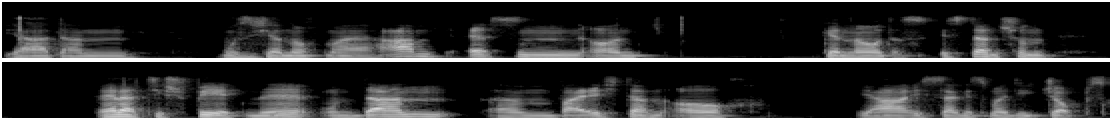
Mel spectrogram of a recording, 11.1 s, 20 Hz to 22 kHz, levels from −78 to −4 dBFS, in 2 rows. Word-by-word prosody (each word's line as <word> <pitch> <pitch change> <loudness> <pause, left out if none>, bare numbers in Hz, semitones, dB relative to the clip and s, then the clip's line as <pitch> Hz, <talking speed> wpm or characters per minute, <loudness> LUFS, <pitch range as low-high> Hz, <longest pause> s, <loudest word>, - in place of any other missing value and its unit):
ja, 105 -1 -1
dann 100 -1 -6 0.4
muss 115 -2 -5
ich 110 - -6
ja 115 - 0
nochmal 105 -2 -3
Abendessen 140 -5 -1
und 110 -3 -3 0.8
genau, 115 -2 +2
das 105 0 -8
ist 130 +4 -8
dann 145 -3 +5
schon 125 -4 -2 0.7
relativ 140 +1 +6
spät, 125 -7 +3
ne? 120 +6 +2
Und 115 -2 -5
dann 145 +2 +5 0.2
ähm, 110 -1 -3
weil 125 +2 +4
ich 130 - -5
dann 120 -3 0
auch, 115 -3 -2 0.4
ja, 120 0 +2
ich 120 -1 -6
sage 115 -1 -1
jetzt 110 - -9
mal, 115 -2 -2
die 105 -1 -5
Jobs - - -3
115 Hz, 160 wpm, -29 LUFS, 110-130 Hz, 0.8 s, relativ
